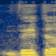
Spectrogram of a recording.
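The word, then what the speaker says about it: βῆτα: that the question was isn't pronouncing Vita like a v a modern Greek thing and the answer is actually no uh the the more novel or modern thing for Greek would be pronouncing B um which came essentially with erasmine otherwise it's always been a v sound and uh we have manuscript evidence that makes that very clear uh for example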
